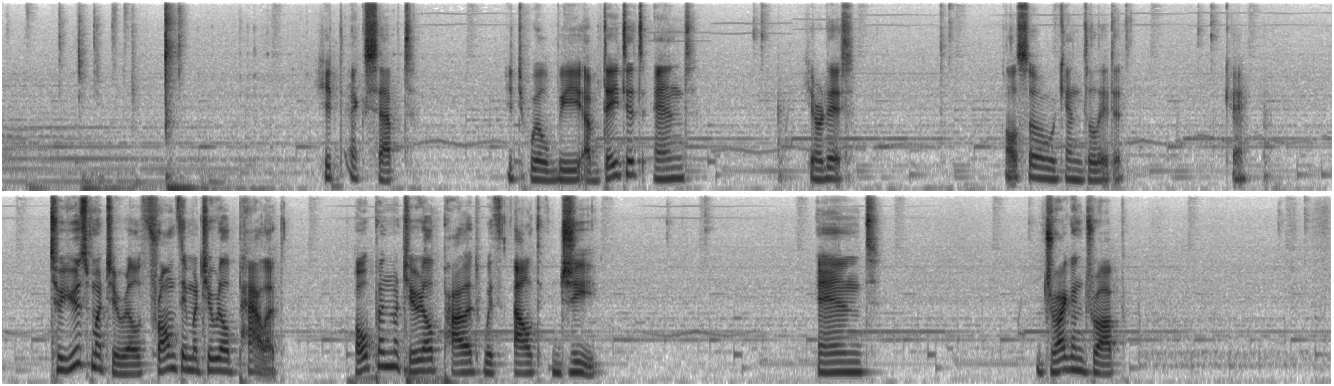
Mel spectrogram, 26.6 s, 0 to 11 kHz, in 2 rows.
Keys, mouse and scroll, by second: 0.8 Right, 1.0 space, 1.7 Return, 1.7 KP_Enter, 3.5 click, 7.5 click, 9.4 right click, 11.1 click.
